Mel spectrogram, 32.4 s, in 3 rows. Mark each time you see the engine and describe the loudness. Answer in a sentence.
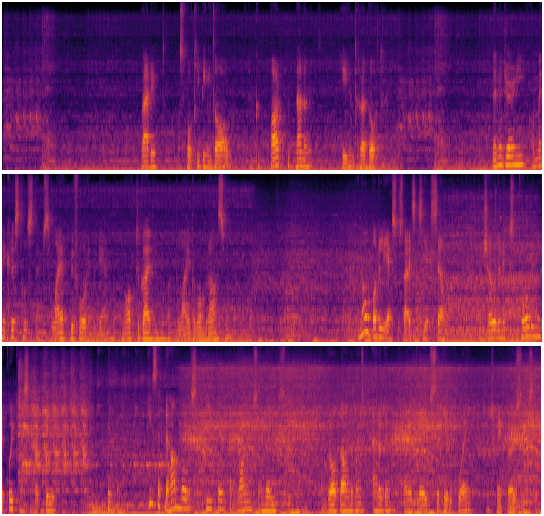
The engine can be heard from 0.0 to 32.3 s, getting louder.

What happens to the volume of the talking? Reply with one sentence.
The volume of the talking stays about the same.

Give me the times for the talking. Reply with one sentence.
You can hear the talking from 2.8 to 7.7 s, from 9.8 to 15.4 s, from 17.9 to 22.9 s and from 23.7 to 32.3 s.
